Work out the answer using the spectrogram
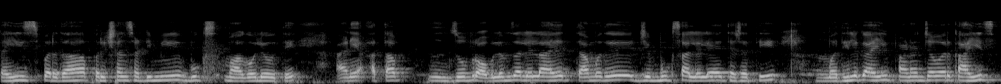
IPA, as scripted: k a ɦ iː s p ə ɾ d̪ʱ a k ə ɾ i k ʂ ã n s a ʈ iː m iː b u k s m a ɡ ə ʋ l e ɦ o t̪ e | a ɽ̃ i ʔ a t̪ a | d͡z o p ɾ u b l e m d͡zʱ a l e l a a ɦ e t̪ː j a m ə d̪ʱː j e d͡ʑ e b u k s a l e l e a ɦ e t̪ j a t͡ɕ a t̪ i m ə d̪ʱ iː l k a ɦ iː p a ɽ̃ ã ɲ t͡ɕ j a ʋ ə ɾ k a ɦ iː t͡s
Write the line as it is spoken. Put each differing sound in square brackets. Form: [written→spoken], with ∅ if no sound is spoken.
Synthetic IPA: k a ɦ iː s p ə ɾ d̪ʱ a [k→p] ə ɾ i k ʂ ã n s a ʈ iː m iː b u k s m a ɡ ə ʋ l e ɦ o t̪ e | a ɽ̃ i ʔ a t̪ a | d͡z o p ɾ [u→ɔ] b l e m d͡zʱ a l e l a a ɦ e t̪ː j a m ə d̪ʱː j e d͡ʑ e b u k s a l e l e a ɦ e t̪ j a t͡ɕ a t̪ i m ə d̪ʱ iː l k a ɦ iː p a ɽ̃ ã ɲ t͡ɕ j a ʋ ə ɾ k a ɦ iː t͡s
